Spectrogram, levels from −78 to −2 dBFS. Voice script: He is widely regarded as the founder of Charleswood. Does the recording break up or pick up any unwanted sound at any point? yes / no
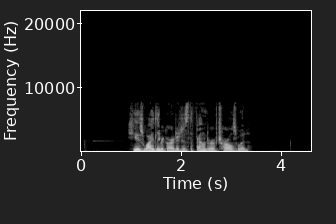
no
